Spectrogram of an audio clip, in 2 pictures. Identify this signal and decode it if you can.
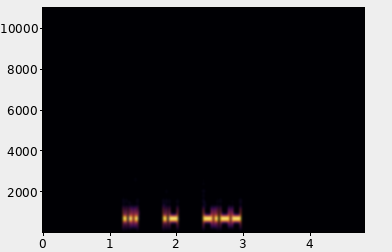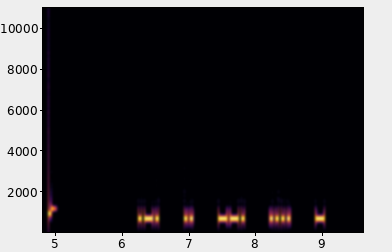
Morse code, heard as a keyed tone, about 28 wpm, spaced as for 16 wpm, 700 Hz. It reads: SAY RIGHT
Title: 3x Character Spacing - Top 200 Words - 28wpm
